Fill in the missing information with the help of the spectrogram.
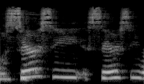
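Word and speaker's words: Saoirse: So Cersei Ronan, because I had to look up how to say her name.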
